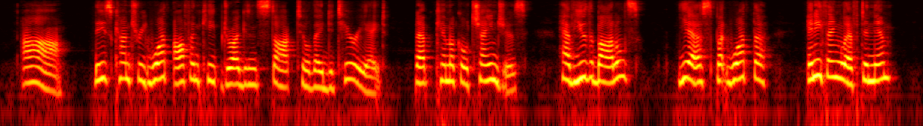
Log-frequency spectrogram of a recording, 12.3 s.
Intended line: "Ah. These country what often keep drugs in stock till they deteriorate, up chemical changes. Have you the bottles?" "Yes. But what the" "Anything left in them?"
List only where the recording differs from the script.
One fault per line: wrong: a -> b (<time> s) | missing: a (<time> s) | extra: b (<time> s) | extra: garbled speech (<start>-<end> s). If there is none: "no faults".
no faults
